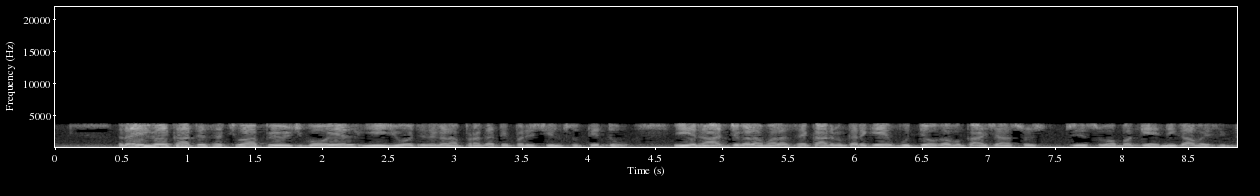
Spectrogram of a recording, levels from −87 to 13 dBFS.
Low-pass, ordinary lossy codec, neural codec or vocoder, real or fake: 3.6 kHz; none; none; real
